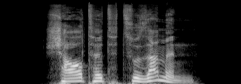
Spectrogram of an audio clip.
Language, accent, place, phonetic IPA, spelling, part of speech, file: German, Germany, Berlin, [ˌʃaʁtət t͡suˈzamən], scharrtet zusammen, verb, De-scharrtet zusammen.ogg
- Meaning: inflection of zusammenscharren: 1. second-person plural preterite 2. second-person plural subjunctive II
